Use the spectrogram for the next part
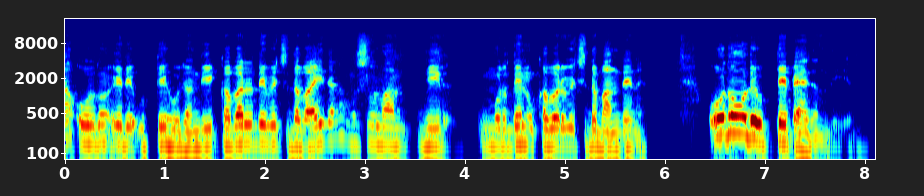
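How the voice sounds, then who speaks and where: A man giving a scripture exposition class on a video call, explaining patiently and repeating key words in a measured way. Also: a little high, no echo. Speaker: Sikh scripture teacher. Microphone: video call microphone.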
